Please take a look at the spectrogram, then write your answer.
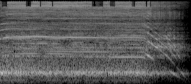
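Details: Hair dryer whirring with a harsh, raspy high-pitched edge then winding down; the loose fan blade is rubbing the housing, and the owner plans to glue it back in place.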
